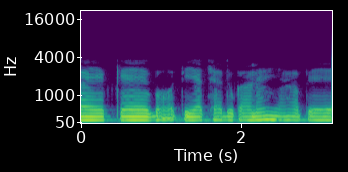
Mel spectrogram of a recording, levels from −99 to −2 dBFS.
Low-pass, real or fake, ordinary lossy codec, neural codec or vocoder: 3.6 kHz; real; none; none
